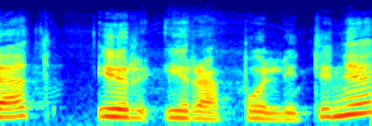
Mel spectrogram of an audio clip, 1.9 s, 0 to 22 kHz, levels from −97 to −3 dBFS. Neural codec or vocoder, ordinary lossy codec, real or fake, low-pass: none; Opus, 64 kbps; real; 19.8 kHz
